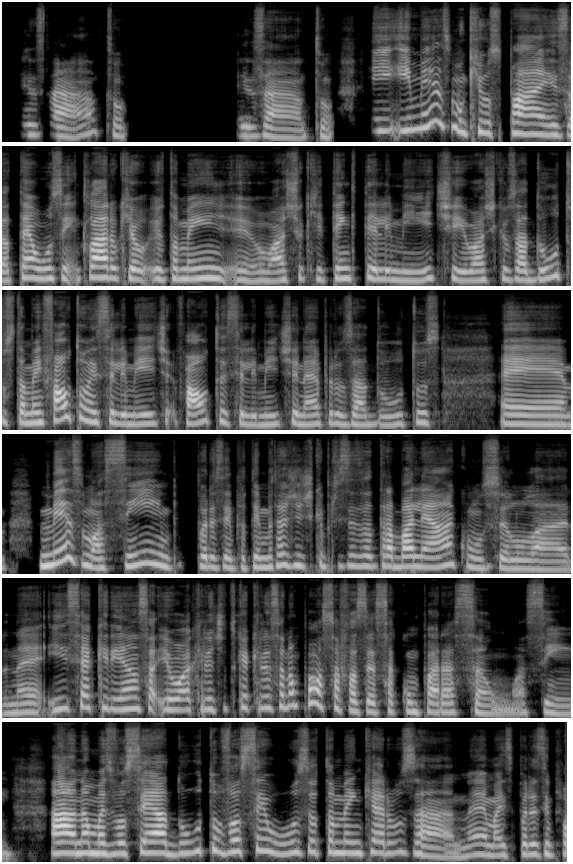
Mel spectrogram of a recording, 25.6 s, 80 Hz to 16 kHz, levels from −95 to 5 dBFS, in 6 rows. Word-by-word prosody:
Exato, 220 Hz, 0 st, -6 dB, 0.8 s
exato. 190 Hz, -3 st, -5 dB, 0.3 s
E 305 Hz, +1 st, -2 dB
e -, -, +1 dB
mesmo 390 Hz, -, 0 dB
que 270 Hz, -, -2 dB
os 255 Hz, -4 st, -4 dB
pais 235 Hz, -4 st, +3 dB
até 190 Hz, +6 st, +1 dB
usem 225 Hz, -1 st, -1 dB
claro 245 Hz, +1 st, +7 dB
que 225 Hz, -, -4 dB
eu 205 Hz, -, -2 dB
eu 215 Hz, -, -1 dB
também 225 Hz, +1 st, +1 dB
eu 185 Hz, -1 st, -4 dB
acho 190 Hz, +5 st, -1 dB
que 215 Hz, -1 st, -10 dB
tem 230 Hz, +3 st, -1 dB
que 230 Hz, -, -7 dB
ter 230 Hz, -, 0 dB
limite, 205 Hz, +2 st, -4 dB
eu 190 Hz, -1 st, -1 dB
acho 195 Hz, 0 st, -3 dB
que -, -, -8 dB
os 215 Hz, -, -7 dB
adultos 210 Hz, +6 st, -2 dB
também 225 Hz, 0 st, +2 dB
faltam 275 Hz, +4 st, +4 dB
esse 235 Hz, -1 st, -1 dB
limite 200 Hz, 0 st, -3 dB
faltam 225 Hz, +4 st, +3 dB
esse 210 Hz, -3 st, -5 dB
limite, 190 Hz, +3 st, -4 dB
né, 190 Hz, 0 st, -1 dB
para 215 Hz, +1 st, -6 dB
os 195 Hz, 0 st, -5 dB
adultos. 190 Hz, +4 st, -5 dB, 0.4 s
Eh, 190 Hz, -2 st, +1 dB, 0.3 s
mesmo 270 Hz, -, +3 dB
assim, 240 Hz, +6 st, -1 dB
p 205 Hz, -, -19 dB
por 225 Hz, -2 st, 0 dB
exemplo, 205 Hz, -1 st, -5 dB
tem 215 Hz, +2 st, -1 dB
muita 235 Hz, +5 st, -1 dB
gente 245 Hz, -2 st, -3 dB
que 250 Hz, -, -7 dB
precisa 235 Hz, 0 st, -5 dB
trabalhar 230 Hz, +1 st, +3 dB
com 235 Hz, -4 st, -6 dB
o 195 Hz, -, -4 dB
celular, 180 Hz, -5 st, -3 dB
né, 185 Hz, +2 st, -2 dB
e 250 Hz, +5 st, -4 dB
se 295 Hz, -, -2 dB
a 290 Hz, -, +3 dB
criança 265 Hz, -3 st, -1 dB
eu 245 Hz, +1 st, +1 dB
acredito 250 Hz, +1 st, -4 dB
que 290 Hz, -, -1 dB
a -, -, -7 dB
criança 280 Hz, +2 st, -4 dB
não 325 Hz, +1 st, 0 dB
possa 350 Hz, -5 st, +1 dB
fazer 220 Hz, -5 st, -1 dB
essa 195 Hz, +3 st, -5 dB
comparação, 190 Hz, -2 st, -3 dB
assim: 185 Hz, +1 st, -7 dB, 0.3 s
"Ah, 255 Hz, 0 st, +11 dB
não, 260 Hz, 0 st, +5 dB
mas 245 Hz, -2 st, +4 dB
você 245 Hz, +3 st, 0 dB
é 260 Hz, -, +8 dB
adulto, 260 Hz, +5 st, +3 dB
você 290 Hz, +4 st, +1 dB
usa, 270 Hz, +1 st, -2 dB
eu -, -, -6 dB
também 260 Hz, 0 st, 0 dB
quero 255 Hz, -1 st, -1 dB
usar", 250 Hz, -9 st, -1 dB
né. 220 Hz, +5 st, -3 dB
Mas, 210 Hz, -1 st, -4 dB
por 230 Hz, -, -3 dB
exemplo, 230 Hz, -1 st, -4 dB
225 Hz, 200 wpm, -23 LUFS, 195-255 Hz, 0.8 s, Ah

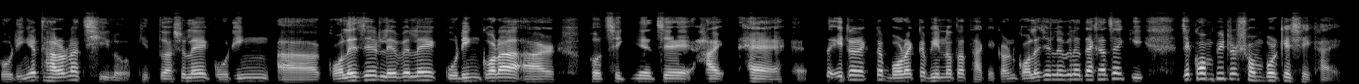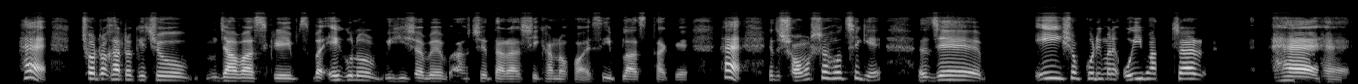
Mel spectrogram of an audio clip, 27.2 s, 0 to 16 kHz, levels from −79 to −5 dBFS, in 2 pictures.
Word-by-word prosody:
Coding 110 Hz, +2 st, -9 dB
এর -, -, -7 dB
ধারণা 155 Hz, +5 st, +4 dB, 0.2 s
ছিল। 315 Hz, -2 st, -5 dB, 0.3 s
কিন্তু -, -, -18 dB
আসলে 150 Hz, +2 st, 0 dB, 0.2 s
কোডিং 130 Hz, +6 st, -6 dB, 0.4 s
আ -, -, -1 dB, 0.4 s
কলেজের 165 Hz, +9 st, +3 dB
লেভেলে 165 Hz, +2 st, +2 dB, 0.2 s
কোডিং 140 Hz, +4 st, +1 dB, 0.2 s
করা 150 Hz, 0 st, +7 dB, 0.3 s
আর 115 Hz, 0 st, +1 dB, 0.5 s
হচ্ছে 120 Hz, +1 st, -2 dB
গিয়ে 130 Hz, -1 st, -2 dB
যে 130 Hz, -, +3 dB, 0.3 s
হাই 125 Hz, -1 st, +3 dB, 0.3 s
হ্যাঁ, 120 Hz, -4 st, +3 dB, 0.2 s
হ্যাঁ। 290 Hz, -1 st, -15 dB, 0.2 s
তো -, -, -11 dB
এটার 195 Hz, +2 st, +3 dB
একটা 200 Hz, -, -5 dB
বড় 140 Hz, +1 st, +2 dB
একটা 175 Hz, -, -5 dB
ভিন্নতা 155 Hz, +1 st, -1 dB
থাকে। -, -, -7 dB
কারণ 120 Hz, +2 st, -6 dB
কলেজের 155 Hz, +9 st, -2 dB
লেভেলে 205 Hz, +1 st, -3 dB
দেখা 210 Hz, +2 st, +2 dB
যায় 240 Hz, -1 st, -1 dB
কি, 290 Hz, -, -6 dB, 0.4 s
যে 215 Hz, -, +2 dB
কম্পিউটার 230 Hz, 0 st, +1 dB
সম্পর্কে 165 Hz, -2 st, 0 dB
শেখায়। -, -, -9 dB, 0.4 s
হ্যাঁ? -, -, +6 dB, 0.4 s
ছোট-খাটো 220 Hz, -4 st, +2 dB
কিছু 185 Hz, 0 st, -1 dB, 0.6 s
জাভাস্ক্রিপ্টস 135 Hz, -4 st, +2 dB
বা -, -, +3 dB
এগুলো 185 Hz, 0 st, -2 dB, 0.4 s
হিসাবে 135 Hz, -, -3 dB, 0.2 s
আ -, -, -7 dB, 0.2 s
সে 135 Hz, -, -5 dB
তারা 120 Hz, -1 st, 0 dB
শিখানো 120 Hz, -2 st, -7 dB
হয়। -, -, -6 dB
সি 300 Hz, -, -10 dB
প্লাস 115 Hz, -1 st, -2 dB, 0.2 s
থাকে, 105 Hz, -, -7 dB, 0.4 s
হ্যাঁ? -, -, +8 dB, 0.3 s
কিন্তু 185 Hz, -1 st, -6 dB
সমস্যা 220 Hz, +11 st, 0 dB
হচ্ছে 260 Hz, 0 st, -1 dB
গিয়ে 165 Hz, -1 st, -5 dB, 0.6 s
যে 190 Hz, 0 st, +6 dB, 1.0 s
এইসব 255 Hz, 0 st, +5 dB
করি 245 Hz, -1 st, -2 dB
মানে 220 Hz, -1 st, -3 dB
ওই 215 Hz, -, +1 dB
মাত্রার 235 Hz, 0 st, +2 dB, 0.9 s
হ্যাঁ, 170 Hz, -3 st, +8 dB
হ্যাঁ। 110 Hz, -4 st, -5 dB
165 Hz, 140 wpm, -24 LUFS, 130-210 Hz, 1.0 s, হ্যাঁ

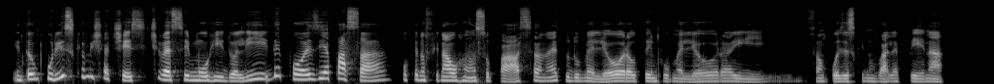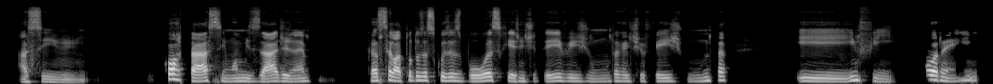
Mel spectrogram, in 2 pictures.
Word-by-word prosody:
então, 240 Hz, +4 st, +2 dB
por 255 Hz, -1 st, -2 dB
isso 385 Hz, +6 st, +2 dB
que -, -, -10 dB
eu -, -, -1 dB
me 355 Hz, -, -2 dB
chateei, 185 Hz, -10 st, -1 dB
se 185 Hz, -1 st, -10 dB
tivesse 205 Hz, 0 st, +2 dB
morrido 185 Hz, -4 st, 0 dB
ali, 210 Hz, +12 st, -1 dB
depois 240 Hz, -, +1 dB
ia 280 Hz, 0 st, +1 dB
passar 200 Hz, -7 st, +1 dB
porque 220 Hz, 0 st, -5 dB
no 200 Hz, -, -2 dB
final 185 Hz, -3 st, 0 dB
o 175 Hz, -, +1 dB
ranço 165 Hz, 0 st, -3 dB
passa, 175 Hz, +2 st, -2 dB
né, 170 Hz, +3 st, -4 dB
tudo 170 Hz, -4 st, -6 dB
melhora, 150 Hz, +1 st, 0 dB
o -, -, -4 dB
tempo 145 Hz, -1 st, -5 dB
melhora 140 Hz, +2 st, -5 dB
e 130 Hz, +4 st, -11 dB
são 145 Hz, +1 st, -10 dB
coisas 140 Hz, -1 st, -3 dB
que 145 Hz, -, -17 dB
não 145 Hz, -1 st, -9 dB
vale 140 Hz, +1 st, -4 dB
a -, -, -9 dB
pena, 135 Hz, -1 st, -5 dB, 0.7 s
assim, 115 Hz, -4 st, -4 dB, 0.8 s
cortar 230 Hz, -11 st, +8 dB
assim, 160 Hz, -3 st, -1 dB
uma 140 Hz, +1 st, -4 dB
amizade, 145 Hz, 0 st, +3 dB
né. 140 Hz, +2 st, -2 dB, 0.6 s
Cancelar 170 Hz, -1 st, +5 dB
todas 190 Hz, -1 st, +1 dB
as 185 Hz, -, +3 dB
coisas 170 Hz, -3 st, +2 dB
boas 155 Hz, +5 st, +4 dB
que -, -, -6 dB
a -, -, +3 dB
gente 145 Hz, +1 st, -6 dB
teve 155 Hz, 0 st, -1 dB
junta 145 Hz, +1 st, -7 dB
que 145 Hz, -, -3 dB
a -, -, -2 dB
gente 145 Hz, +1 st, -7 dB
fez 150 Hz, +1 st, -3 dB
junta 175 Hz, +7 st, -3 dB, 0.7 s
e 145 Hz, -3 st, +1 dB
enfim, 150 Hz, -11 st, -3 dB, 0.3 s
porém 160 Hz, -, +4 dB
155 Hz, 175 wpm, -22 LUFS, 140-185 Hz, 0.8 s, cortar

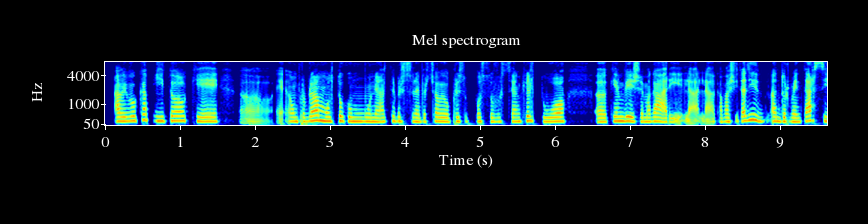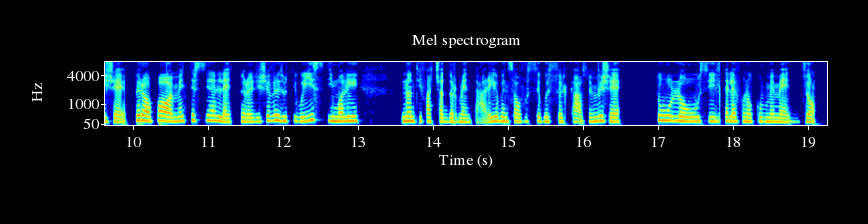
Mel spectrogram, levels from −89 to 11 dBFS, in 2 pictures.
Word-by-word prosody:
avevo 200 Hz, +2 st, +3 dB
capito 220 Hz, -3 st, 0 dB
che, 190 Hz, -1 st, 0 dB, 0.3 s
uhm, 80 Hz, -9 st, -11 dB
è -, -, -10 dB
è -, -, -15 dB
un 190 Hz, 0 st, 0 dB
problema 215 Hz, +5 st, +4 dB
molto 215 Hz, -1 st, +4 dB
comune 190 Hz, -2 st, +2 dB
a -, -, -1 dB
altre 185 Hz, +3 st, -4 dB
persone, 190 Hz, -1 st, -3 dB
perciò 180 Hz, +3 st, -5 dB
avevo 185 Hz, -1 st, +2 dB
presupposto 185 Hz, 0 st, -6 dB
fosse 180 Hz, +1 st, -9 dB
anche 185 Hz, +3 st, -1 dB
il 215 Hz, -, -1 dB
tuo, 190 Hz, +2 st, +2 dB, 0.4 s
uhm, 175 Hz, 0 st, 0 dB
che 205 Hz, +4 st, -4 dB
invece 205 Hz, -2 st, +3 dB
magari 180 Hz, -, 0 dB
la 90 Hz, -1 st, -3 dB
la 95 Hz, -1 st, -5 dB
capacità 185 Hz, +3 st, -2 dB
di 250 Hz, -1 st, +4 dB
addormentarsi 195 Hz, +3 st, 0 dB
c'è, 175 Hz, -3 st, -1 dB
però 235 Hz, -3 st, +5 dB
poi 205 Hz, -1 st, +5 dB
mettersi 230 Hz, +4 st, -2 dB
nel 230 Hz, -3 st, +2 dB
letto 175 Hz, +1 st, -2 dB
re 180 Hz, -1 st, 0 dB
ricevere 225 Hz, +6 st, 0 dB
tutti 205 Hz, 0 st, -4 dB
quegli 200 Hz, +6 st, +1 dB
stimoli 210 Hz, -4 st, +1 dB, 0.6 s
non 210 Hz, +1 st, +5 dB
ti 205 Hz, 0 st, -8 dB
faccia 190 Hz, -1 st, -3 dB
addormentare. 175 Hz, -1 st, -5 dB
Io 205 Hz, +2 st, +4 dB
pensavo 190 Hz, -2 st, -1 dB
fosse 185 Hz, +1 st, -8 dB
questo 185 Hz, -1 st, -3 dB
il 180 Hz, -, -4 dB
caso, 180 Hz, +2 st, -6 dB
invece 195 Hz, -1 st, +1 dB, 0.4 s
tu 235 Hz, -1 st, +3 dB
lo 215 Hz, -2 st, +3 dB
usi 200 Hz, +1 st, -1 dB
il 190 Hz, -1 st, -3 dB
telefono 195 Hz, -2 st, -1 dB
come 190 Hz, -1 st, -2 dB
mezzo. 170 Hz, 0 st, -3 dB
190 Hz, 180 wpm, -22 LUFS, 180-210 Hz, 0.6 s, però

